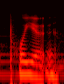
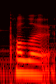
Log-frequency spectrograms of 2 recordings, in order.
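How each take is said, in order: First: It is pronounced the authentic Spanish way. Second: It is pronounced like the English word polo. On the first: The speaker calls it right. "it actually authentically is said pollo" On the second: The speaker calls it wrong. "So I've always said it polo"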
